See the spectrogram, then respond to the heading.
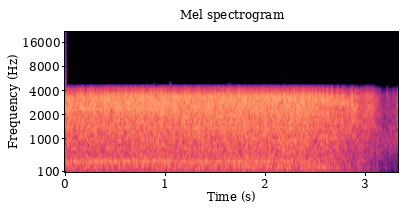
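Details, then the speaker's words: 1978 Triumph Spitfire after head gasket replacement, new carburetor needle valve and oil change to 20W50, warming up with no choke: steady, even running with no knocks or misses; not fully tuned yet but running much better and smoking less. "you can hear it's not tuned 100% yet but it's running a lot better"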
